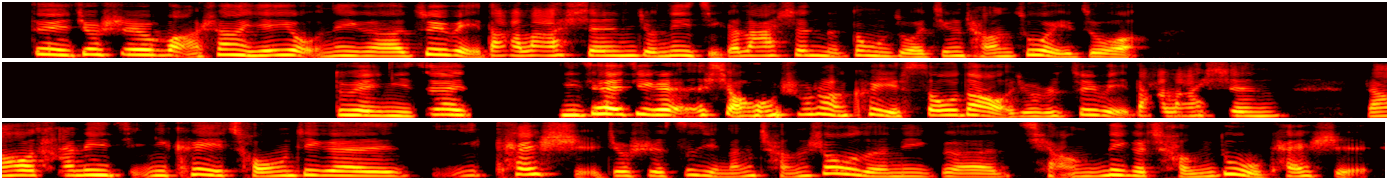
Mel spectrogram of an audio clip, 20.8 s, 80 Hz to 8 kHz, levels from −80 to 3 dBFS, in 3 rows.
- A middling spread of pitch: Yes, average, 3.8 semitones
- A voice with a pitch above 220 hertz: Yes, high, 230 Hz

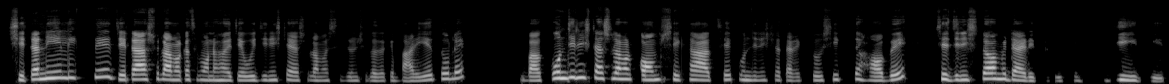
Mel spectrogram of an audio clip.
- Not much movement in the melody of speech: No, average, 4.3 semitones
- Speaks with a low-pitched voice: No, high, 205 Hz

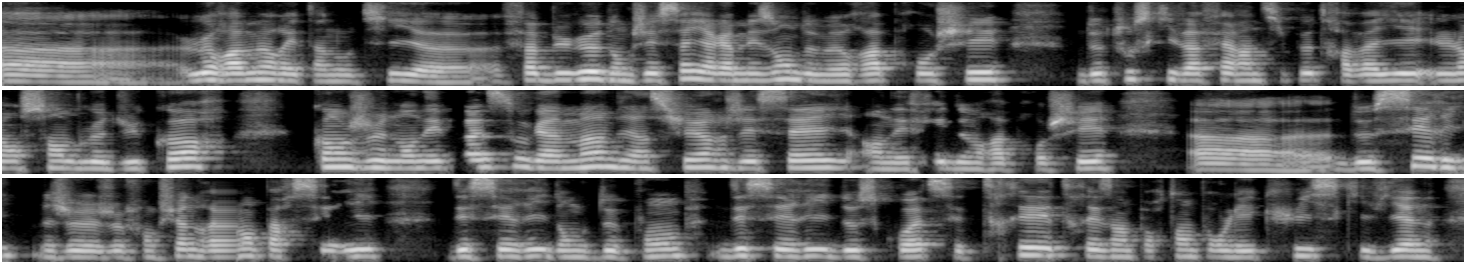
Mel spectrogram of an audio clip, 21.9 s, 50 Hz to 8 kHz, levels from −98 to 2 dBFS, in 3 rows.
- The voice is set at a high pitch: Yes, high, 195 Hz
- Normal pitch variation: No, narrow, 2.3 semitones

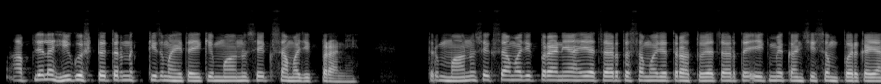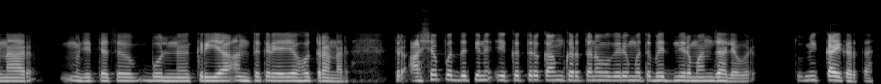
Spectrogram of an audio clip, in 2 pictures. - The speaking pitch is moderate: Yes, medium, 180 Hz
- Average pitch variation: No, narrow, 2.1 semitones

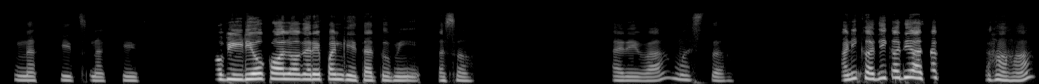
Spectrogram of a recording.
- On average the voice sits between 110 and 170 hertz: No, high, 205 Hz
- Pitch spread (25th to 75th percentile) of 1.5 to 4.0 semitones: No, average, 5.0 semitones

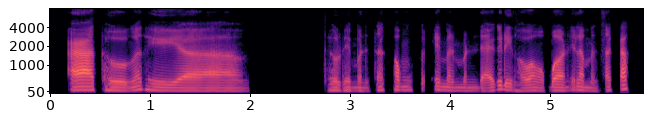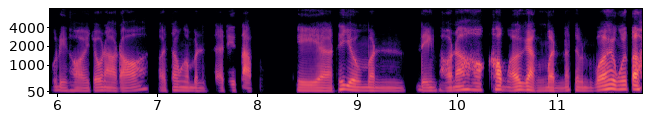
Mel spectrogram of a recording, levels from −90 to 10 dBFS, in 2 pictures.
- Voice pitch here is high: No, low, 100 Hz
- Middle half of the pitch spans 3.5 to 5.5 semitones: No, average, 3.1 semitones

